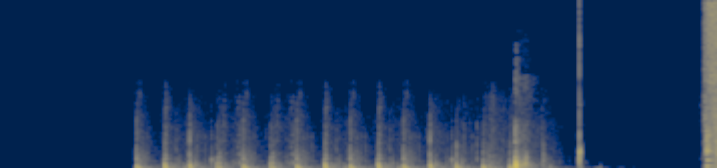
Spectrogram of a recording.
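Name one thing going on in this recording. A pickaxe chips rapidly at hard stone.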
